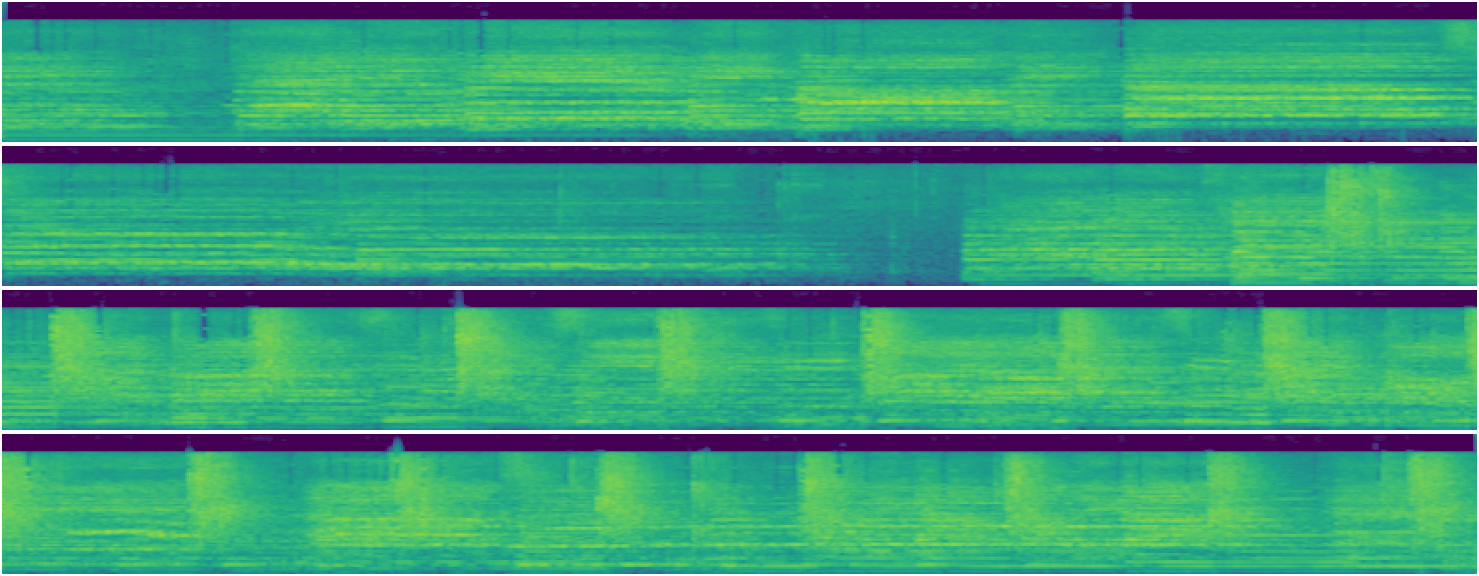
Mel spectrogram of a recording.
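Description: A girls' school chorus singing. About twelve seconds in, the sound drops away briefly. Then the singing resumes with the singers clapping along in time, steady claps roughly every second.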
